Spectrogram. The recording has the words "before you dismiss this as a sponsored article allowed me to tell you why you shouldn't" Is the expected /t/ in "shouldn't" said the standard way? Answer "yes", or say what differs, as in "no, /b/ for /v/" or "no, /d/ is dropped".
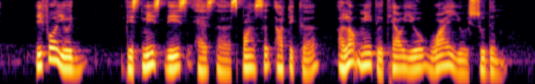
no, /t/ is dropped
